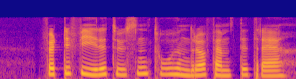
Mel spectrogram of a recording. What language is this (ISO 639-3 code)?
nor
